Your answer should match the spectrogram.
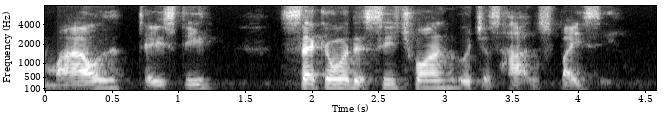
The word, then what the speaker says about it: Sichuan: It's hard to pronounce it. Szechun. Sichuan.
